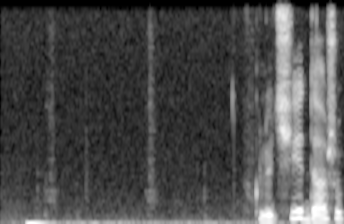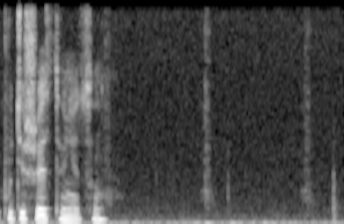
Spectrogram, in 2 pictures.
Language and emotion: Russian, neutral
